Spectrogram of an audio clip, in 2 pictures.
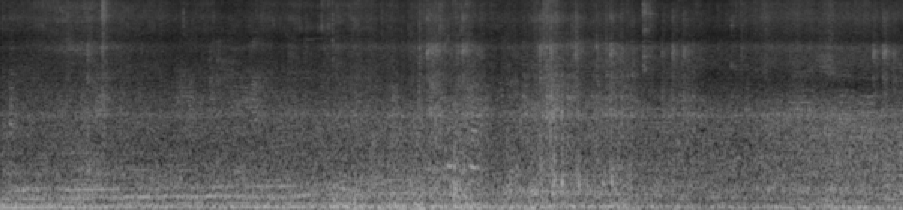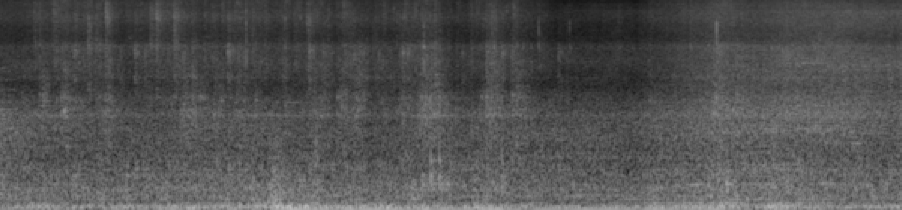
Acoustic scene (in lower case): bus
